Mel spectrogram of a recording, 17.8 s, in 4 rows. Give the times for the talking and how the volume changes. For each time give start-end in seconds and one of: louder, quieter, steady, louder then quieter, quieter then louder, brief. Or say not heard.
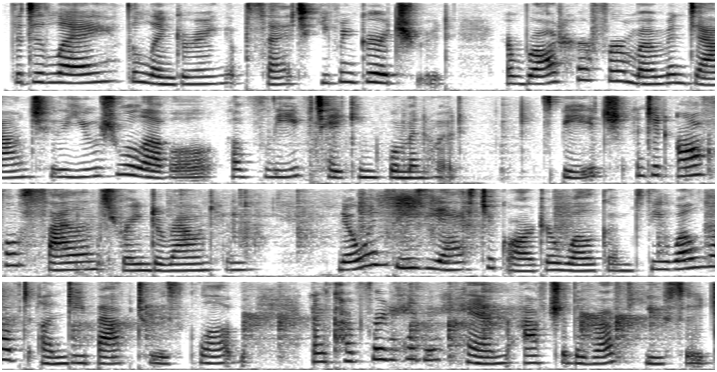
0.1-17.7 steady.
